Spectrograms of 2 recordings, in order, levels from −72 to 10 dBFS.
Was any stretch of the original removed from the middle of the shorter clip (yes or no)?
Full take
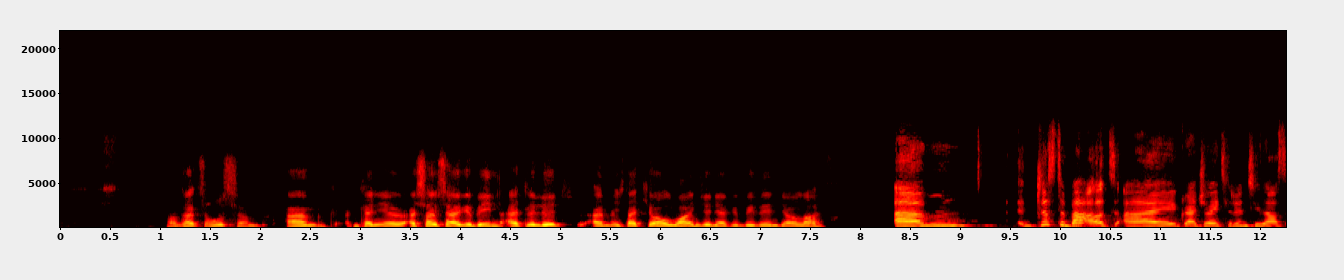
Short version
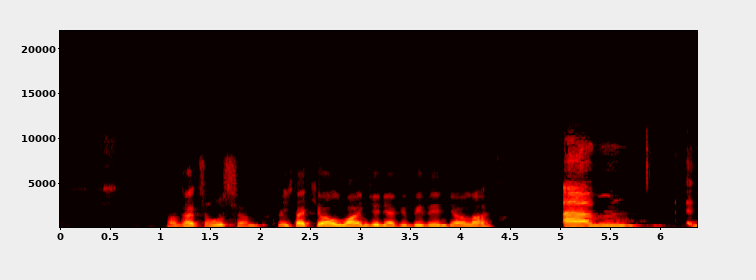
yes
